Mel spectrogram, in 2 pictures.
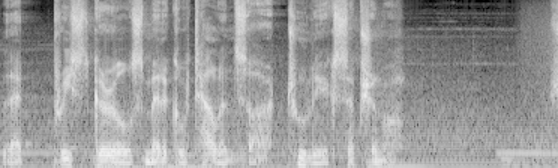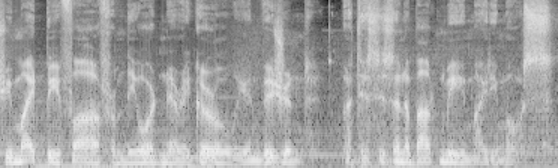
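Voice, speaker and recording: An old warrior teacher in a fantasy game. He speaks slowly and formally in a gravelly voice, stern and devoted, over clear music. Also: rumbling low, a bit bright, full character voice. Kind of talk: scripted video game acting.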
